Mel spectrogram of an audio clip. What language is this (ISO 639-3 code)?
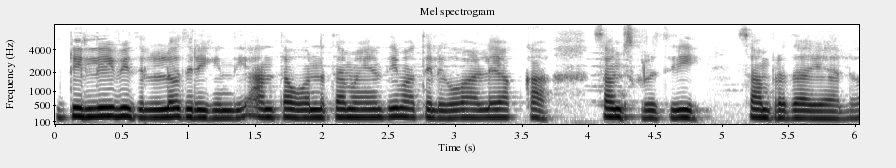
tel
